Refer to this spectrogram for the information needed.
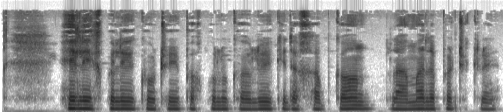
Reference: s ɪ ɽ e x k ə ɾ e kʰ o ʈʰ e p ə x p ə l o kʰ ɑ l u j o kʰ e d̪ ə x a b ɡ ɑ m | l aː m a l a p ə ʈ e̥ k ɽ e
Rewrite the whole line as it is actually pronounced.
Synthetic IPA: h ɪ l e x p ə l e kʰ o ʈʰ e p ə x p ə l o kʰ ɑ l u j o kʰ e d̪ ə x a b ɡ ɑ n | l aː m a l a p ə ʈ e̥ k ɽ e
